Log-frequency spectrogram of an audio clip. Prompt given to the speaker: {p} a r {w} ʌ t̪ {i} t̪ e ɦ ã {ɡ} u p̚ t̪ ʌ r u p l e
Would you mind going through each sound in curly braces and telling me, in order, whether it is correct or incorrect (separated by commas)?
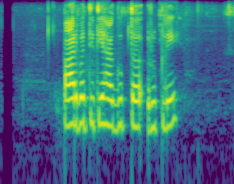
correct, incorrect, correct, correct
